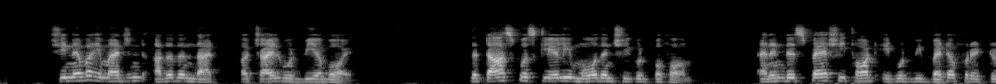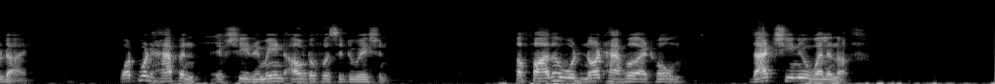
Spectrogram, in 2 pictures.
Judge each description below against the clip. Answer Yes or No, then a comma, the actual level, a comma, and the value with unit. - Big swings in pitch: No, average, 3.3 semitones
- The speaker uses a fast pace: No, average, 170 wpm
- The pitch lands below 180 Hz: Yes, medium, 140 Hz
